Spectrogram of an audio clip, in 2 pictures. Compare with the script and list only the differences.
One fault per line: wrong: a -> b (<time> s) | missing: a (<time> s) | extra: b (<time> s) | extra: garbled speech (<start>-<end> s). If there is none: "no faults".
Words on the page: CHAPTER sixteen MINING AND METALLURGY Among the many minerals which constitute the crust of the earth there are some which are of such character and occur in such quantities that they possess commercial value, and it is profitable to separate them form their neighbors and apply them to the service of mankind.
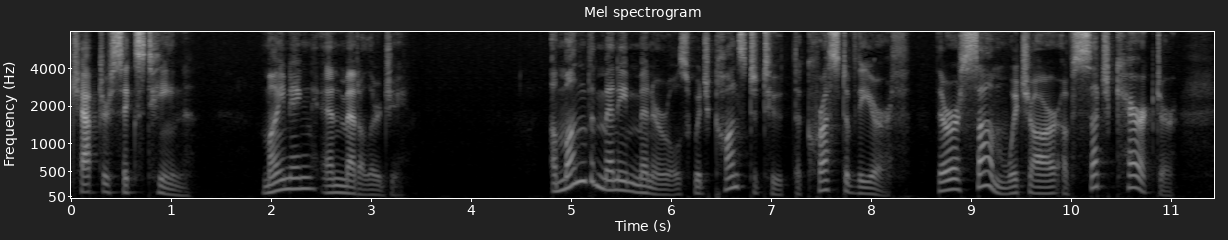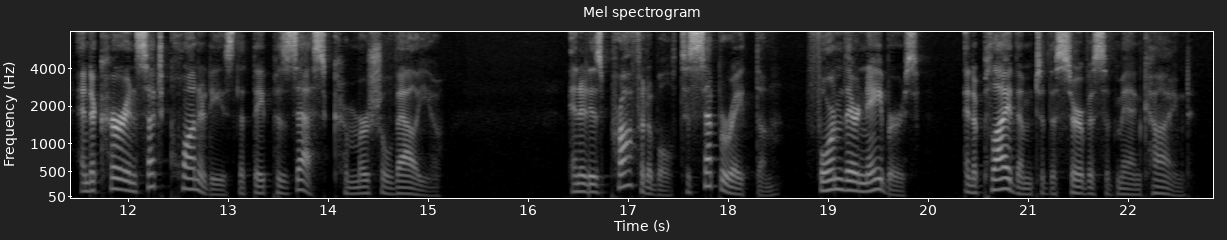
no faults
